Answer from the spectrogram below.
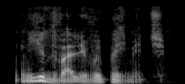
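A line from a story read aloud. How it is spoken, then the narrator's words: Dry remark. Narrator (Russian): сухо заметил мой друг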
